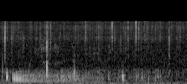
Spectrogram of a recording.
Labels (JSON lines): {"label": "biophony, growl", "recorder": "SoundTrap 600 or HydroMoth"}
